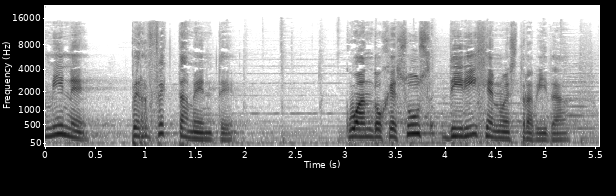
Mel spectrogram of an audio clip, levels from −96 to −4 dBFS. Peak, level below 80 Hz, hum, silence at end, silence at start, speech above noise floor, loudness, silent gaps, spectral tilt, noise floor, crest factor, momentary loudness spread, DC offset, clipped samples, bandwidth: -2 dBFS; -46 dBFS; none; 0.05 s; 0 s; 28 dB; -22 LUFS; none; -5.5 dB/octave; -50 dBFS; 20 dB; 12 LU; under 0.1%; under 0.1%; 15 kHz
